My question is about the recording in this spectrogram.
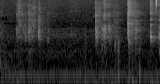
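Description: Faint computer keyboard typing: a few light keystrokes in two short runs as a word is typed into a text field.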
